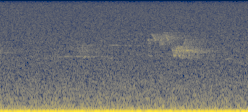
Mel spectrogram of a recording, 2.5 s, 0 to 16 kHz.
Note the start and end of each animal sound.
0.0s-2.5s: Red-eyed Vireo (Vireo olivaceus)
0.5s-1.5s: Hermit Thrush (Catharus guttatus)

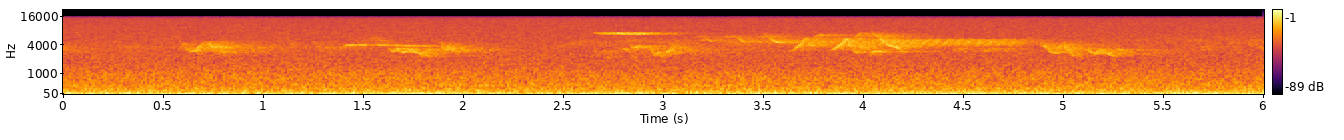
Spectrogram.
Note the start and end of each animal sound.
0.0s-6.0s: Red-eyed Vireo (Vireo olivaceus)
1.2s-2.0s: Eastern Wood-Pewee (Contopus virens)
2.5s-3.2s: Brown Creeper (Certhia americana)
3.1s-4.3s: Chestnut-sided Warbler (Setophaga pensylvanica)
4.1s-4.9s: Pine Warbler (Setophaga pinus)

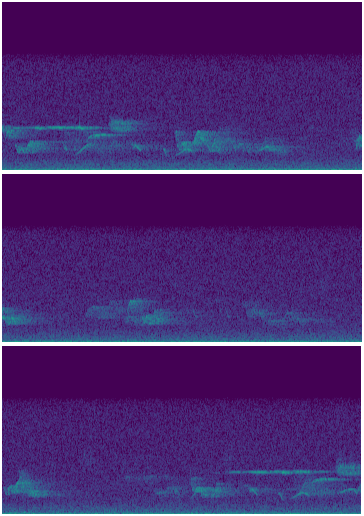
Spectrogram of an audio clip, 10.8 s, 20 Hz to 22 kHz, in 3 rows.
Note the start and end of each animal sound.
0.0s-10.8s: Red-eyed Vireo (Vireo olivaceus)
0.0s-2.3s: Rose-breasted Grosbeak (Pheucticus ludovicianus)
0.1s-1.4s: Black-throated Green Warbler (Setophaga virens)
8.8s-10.8s: Rose-breasted Grosbeak (Pheucticus ludovicianus)
9.2s-10.8s: Black-throated Green Warbler (Setophaga virens)

